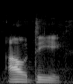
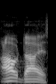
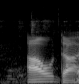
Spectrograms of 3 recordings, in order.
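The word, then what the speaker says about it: áo dài: Codfish says it's pronounced as Ao Di, or Ao Dai, sorry. That's the Vietnamese attire I was referring to. Ao Dai.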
